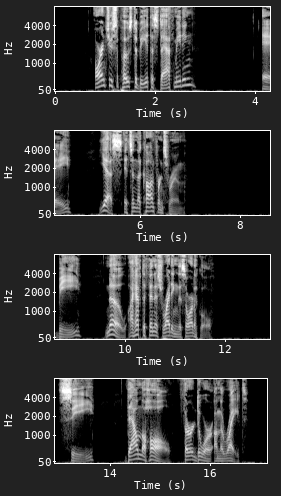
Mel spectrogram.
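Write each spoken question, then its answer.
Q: Aren't you supposed to be at the staff meeting?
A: B: No, I have to finish writing this article.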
